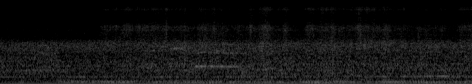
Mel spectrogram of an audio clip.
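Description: A plastic glove crinkles and rustles.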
